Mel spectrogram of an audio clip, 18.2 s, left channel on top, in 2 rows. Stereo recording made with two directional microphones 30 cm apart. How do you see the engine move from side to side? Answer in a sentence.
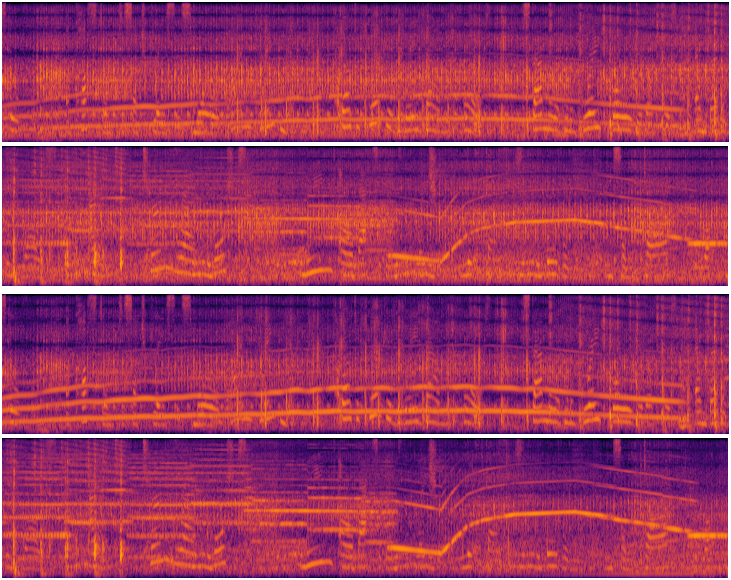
You can hear the engine stay in one place.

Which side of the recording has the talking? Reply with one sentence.
In this clip you hear the talking in the centre.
